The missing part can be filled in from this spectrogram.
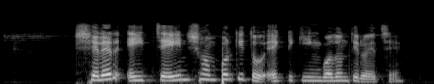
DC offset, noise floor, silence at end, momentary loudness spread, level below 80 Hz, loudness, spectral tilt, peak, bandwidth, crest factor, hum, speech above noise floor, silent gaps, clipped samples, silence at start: under 0.1%; -56 dBFS; 0.3 s; 14 LU; -50 dBFS; -21 LUFS; -4.5 dB/octave; -4 dBFS; 7.4 kHz; 20 dB; none; 34 dB; none; under 0.1%; 0.75 s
